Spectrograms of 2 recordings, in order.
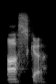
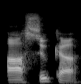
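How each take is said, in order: First: The u after the s is dropped. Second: The u after the s is fully voiced. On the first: The speaker calls it right. "they say Asuka. They completely drop the uh, the U in the center" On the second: The speaker calls it wrong. "they don't say Asuka"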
